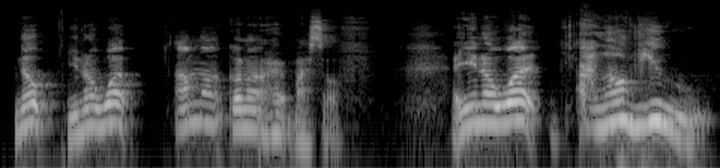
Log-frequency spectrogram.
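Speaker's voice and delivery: high, strained voicing of the singer's resolve. Reacting to the song, he voices the singer's resolve in a high strained tone. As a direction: pitch it up high as if the hurt singer finally speaks. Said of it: "and now it's like".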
